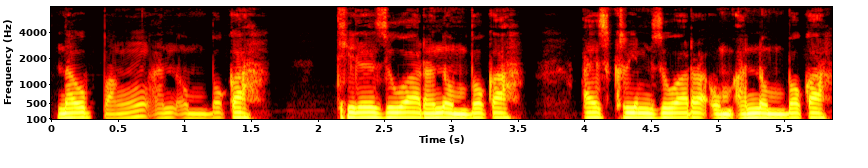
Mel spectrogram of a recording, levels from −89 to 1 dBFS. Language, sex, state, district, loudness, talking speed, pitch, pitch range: Mizo, male, Mizoram, Aizawl, -14 LUFS, 195 wpm, 125 Hz, 115-130 Hz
